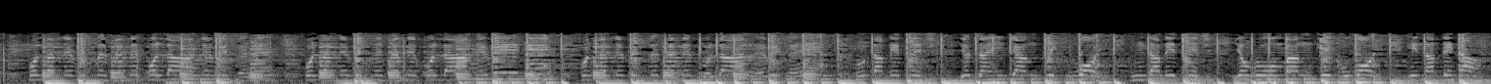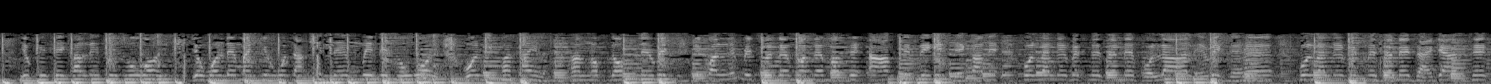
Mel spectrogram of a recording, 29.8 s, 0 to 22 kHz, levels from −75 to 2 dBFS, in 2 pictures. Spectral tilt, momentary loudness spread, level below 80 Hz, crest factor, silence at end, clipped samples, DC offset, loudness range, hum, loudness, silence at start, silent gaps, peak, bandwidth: -8.5 dB/octave; 5 LU; -24 dBFS; 18 dB; 0 s; under 0.1%; 0.3%; 2 LU; none; -20 LUFS; 0 s; none; -2 dBFS; 4.5 kHz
